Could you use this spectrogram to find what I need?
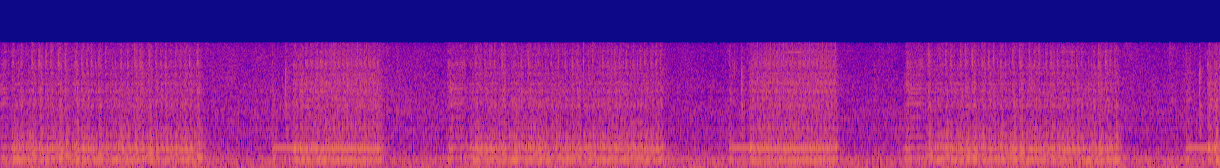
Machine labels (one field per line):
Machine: slide rail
